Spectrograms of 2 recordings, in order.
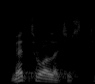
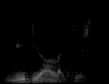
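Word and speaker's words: meteorologist: 메트럴지스트 이러면 발음 괜찮죠? 근데 미국 사람들 거의 못 알아듣습니다. 미디로지스트 이렇게 해야 발음 알아듣습니다.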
